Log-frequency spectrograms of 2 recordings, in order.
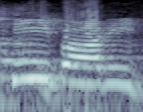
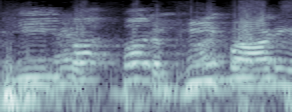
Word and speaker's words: Peabody: They say Peabody down at the Peabody Hotel in Memphis. It's Peabody here.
